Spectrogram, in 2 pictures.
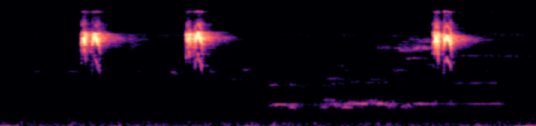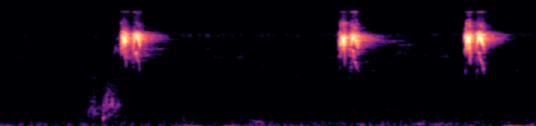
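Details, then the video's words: Sogon (crested jay) giving its crecet cerecet call at a rival: six harsh, rasping bursts spaced one to one and a half seconds apart, with a faint warbling phrase from another bird between them. "burung sogon bunyi crecet cerecet!!sogon manggil lawan!!"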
